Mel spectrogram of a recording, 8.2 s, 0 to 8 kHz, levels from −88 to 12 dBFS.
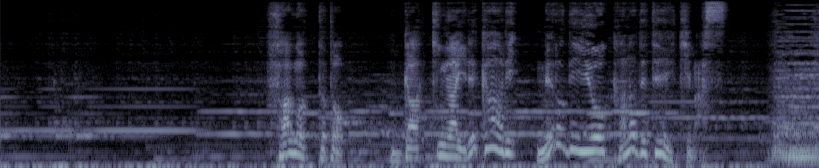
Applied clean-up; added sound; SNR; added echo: none; none; none; reverberation time 0.1 s.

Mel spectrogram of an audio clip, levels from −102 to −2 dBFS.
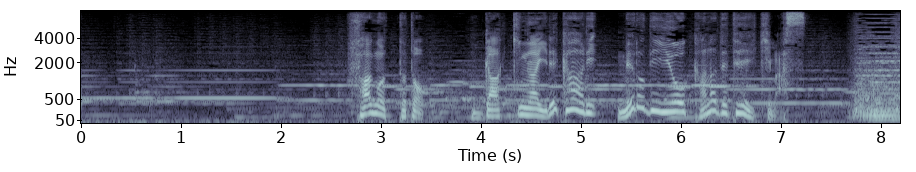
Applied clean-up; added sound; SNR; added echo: none; none; none; none.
